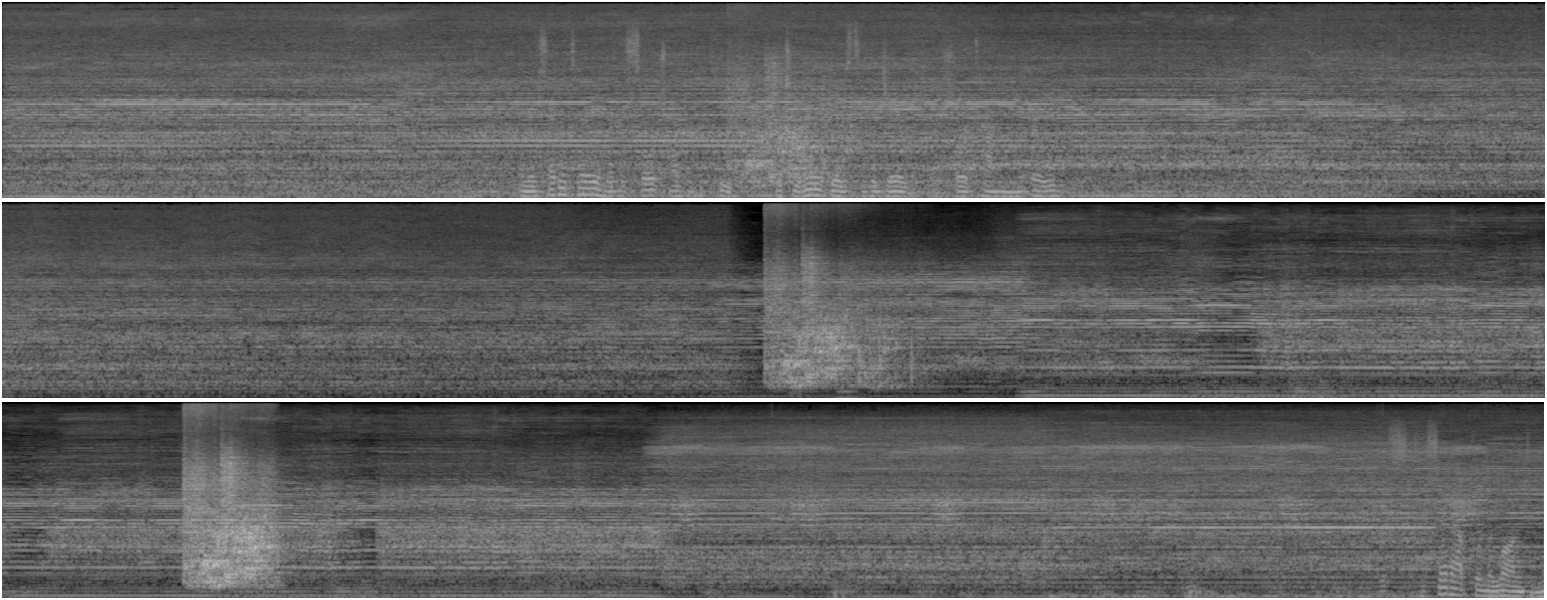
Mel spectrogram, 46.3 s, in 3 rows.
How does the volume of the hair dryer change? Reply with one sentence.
The loudness of the hair dryer goes down, then up.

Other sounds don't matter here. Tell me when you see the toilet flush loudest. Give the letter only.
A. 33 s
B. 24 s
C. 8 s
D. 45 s
A.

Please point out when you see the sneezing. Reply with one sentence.
You can't hear the sneezing here.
